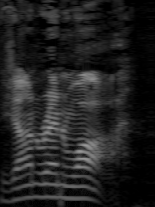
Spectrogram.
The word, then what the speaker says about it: Jean Renoir: Jean Renoir. – Feeling a little silly, are you? – No, that's how you say his name.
